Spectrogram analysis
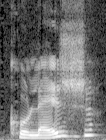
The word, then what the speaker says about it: collège: So we have collège versus collègue. So you can see that that extra U makes a difference. collège collègue désert dessert Be careful here.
